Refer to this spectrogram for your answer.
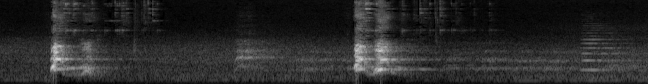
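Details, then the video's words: Irish Setter left alone, crying for its family: a sharp double bark, a softer yelp, then another loud double bark followed by a trailing, wavering whine that fades into a short high cry. "Irish setter cries out : "Where are you all?""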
